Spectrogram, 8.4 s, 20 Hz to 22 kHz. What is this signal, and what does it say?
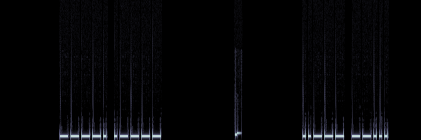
Morse code, heard as a keyed tone, about 22 wpm, 700 Hz. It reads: 91 27
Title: Numbers - 2-Digit 22wpm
